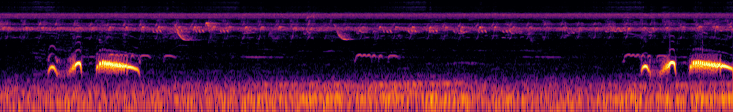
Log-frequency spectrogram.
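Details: Spotted dove calling loudly: short phrases of rising and falling hooting coos near the start and again at the end, with quieter single notes between, over a steady low rumble of background noise.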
